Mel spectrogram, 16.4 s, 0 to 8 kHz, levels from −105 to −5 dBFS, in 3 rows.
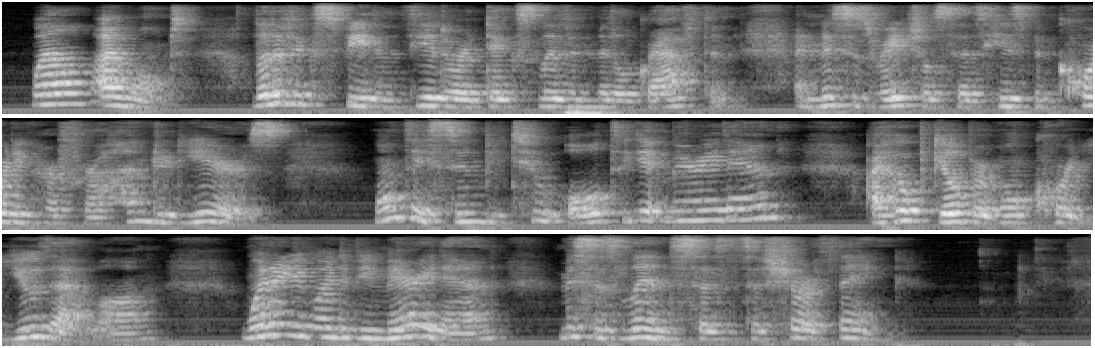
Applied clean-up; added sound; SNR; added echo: none; none; none; reverberation time 0.3 s.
